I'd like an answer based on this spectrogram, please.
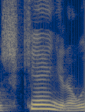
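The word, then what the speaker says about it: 試験: 시켄이라고 했잖아요. 험이란 아이는 음으로 읽을 때 캔이라고 읽어줍니다.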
